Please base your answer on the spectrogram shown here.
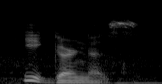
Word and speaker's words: eagerness: of stress organization so in the word eagerness for example the first syllable is the stress e eagerness eagerness can you repeat with me eagerness right so we have one strong syllable followed by true lighter syllables eagerness right uh what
